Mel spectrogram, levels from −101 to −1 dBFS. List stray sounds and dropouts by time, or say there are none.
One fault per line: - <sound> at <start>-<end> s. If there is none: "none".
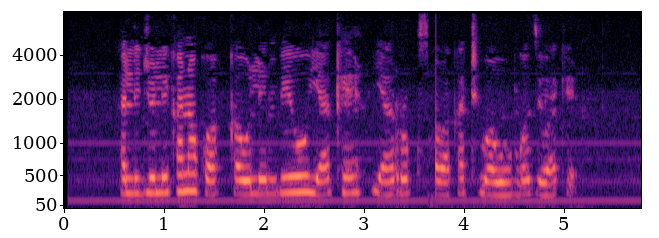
- dropout at 3.6-3.7 s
